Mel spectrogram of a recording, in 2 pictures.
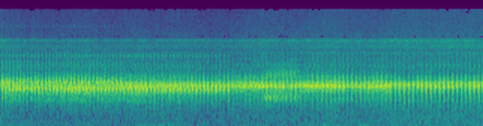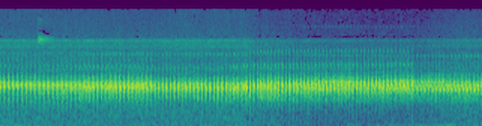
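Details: Frogs and toads calling together in a dense, steady chorus, a continuous buzzing trill holding one pitch band with little change throughout.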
